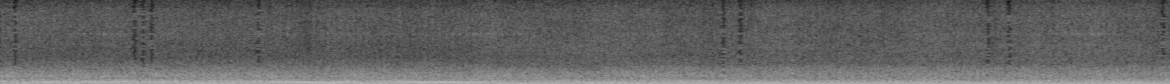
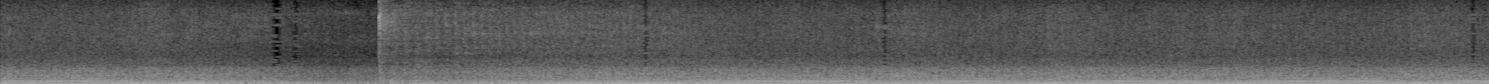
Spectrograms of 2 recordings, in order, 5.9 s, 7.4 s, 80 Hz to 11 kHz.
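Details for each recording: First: Lawn-Boy 21-inch self-propelled mower, oil low, with self-propel being checked. A steady, high, racing drone with no load: over-revving with the governor set too high. The fix was bending the governor arm to lower rpm. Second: Roadside Lawn-Boy 21-inch self-propelled walk-behind mower, fresh gas, low oil, little compression felt: the single-cylinder engine catches on the pull and settles into a steady, even drone with no misses. Normal running.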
